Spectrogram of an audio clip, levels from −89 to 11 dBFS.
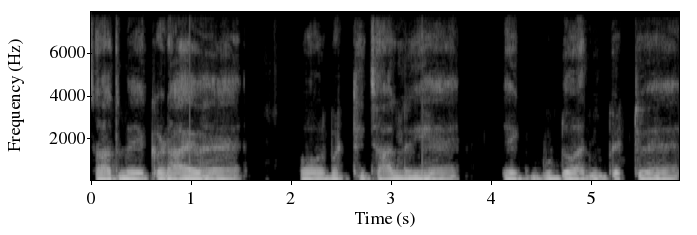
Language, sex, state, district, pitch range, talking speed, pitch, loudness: Marwari, male, Rajasthan, Churu, 140-145 Hz, 145 wpm, 140 Hz, -25 LUFS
